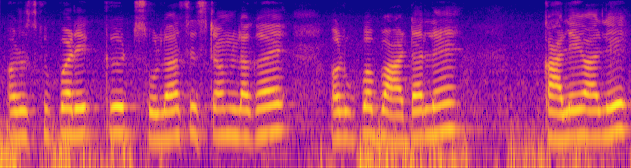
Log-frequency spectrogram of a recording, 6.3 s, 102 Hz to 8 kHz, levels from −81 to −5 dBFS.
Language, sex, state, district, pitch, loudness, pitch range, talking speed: Maithili, male, Bihar, Saharsa, 235 Hz, -16 LUFS, 225-250 Hz, 125 wpm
